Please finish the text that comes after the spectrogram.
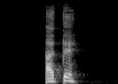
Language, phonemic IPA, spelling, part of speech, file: Navajo, /ʔɑ́tɪ́/, ádí, noun, Nv-ádí.ogg
- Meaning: elder sister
